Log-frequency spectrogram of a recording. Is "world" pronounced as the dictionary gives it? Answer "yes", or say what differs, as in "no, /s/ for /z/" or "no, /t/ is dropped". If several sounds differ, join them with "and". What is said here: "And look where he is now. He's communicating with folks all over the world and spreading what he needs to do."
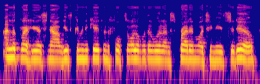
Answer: no, /d/ is dropped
